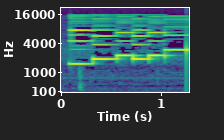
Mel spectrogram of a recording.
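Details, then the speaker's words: LG Smart Inverter washing machine control board, bench-powered on 220 V, which reportedly shuts off mid-cycle: click, then a clear rising six-note chime at power-on. Indicators and buttons work normally; normal start-up melody. "Terlihat untuk modul mesin cuci ini tidak ada masalah ya teman-teman. Untuk indikator nyala, tombol-tombol pun berfungsi dengan normal."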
